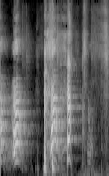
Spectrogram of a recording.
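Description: A dog lets out three or four short, sharp barks in quick bursts, with a person laughing briefly around them.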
